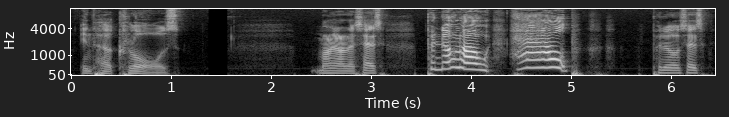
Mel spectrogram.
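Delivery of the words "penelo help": very high, loud scream; cry for help. Acted. Girl caught by the raven, high scream for help.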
